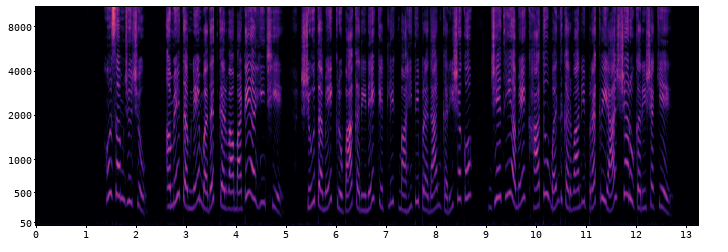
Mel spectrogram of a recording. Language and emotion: Gujarati, happy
